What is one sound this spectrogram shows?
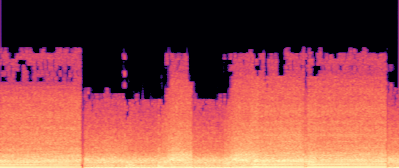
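Tyres screech on pavement.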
